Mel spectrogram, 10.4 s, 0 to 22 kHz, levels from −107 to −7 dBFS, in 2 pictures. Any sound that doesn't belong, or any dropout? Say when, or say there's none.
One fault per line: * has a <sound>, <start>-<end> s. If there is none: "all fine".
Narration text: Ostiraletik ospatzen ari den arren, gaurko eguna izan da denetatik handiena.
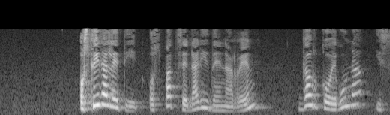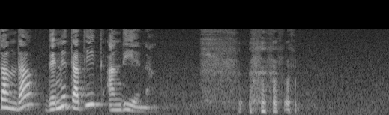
* has a laugh, 7.9-9.2 s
